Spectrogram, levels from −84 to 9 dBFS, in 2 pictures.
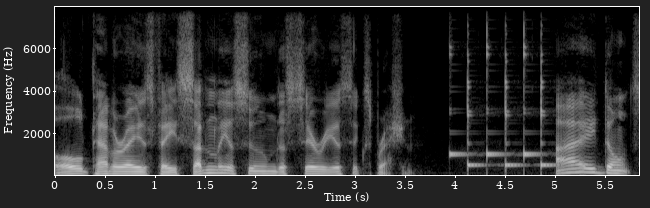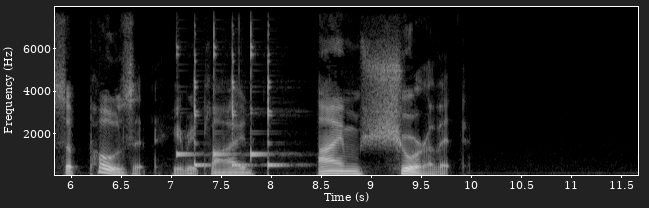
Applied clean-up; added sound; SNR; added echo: none; Marimba, xylophone; 5 dB; none.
